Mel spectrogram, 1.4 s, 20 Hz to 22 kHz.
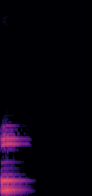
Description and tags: Button lustra ctlux bowl(3layer, filter)2
Sounding commands, select, actions, alarms, confirmations, etc. The initial sound was the sound of a ceiling lamp, extracted with a pencil, with subsequent processing. Perhaps it will be useful for you. Enjoy it. If it does not bother you, share links to your work where this sound was used.
game, beep, screen, effect, computer, command, switch, menu, sfx, GUI, interface, application, option, fx, typing, blip, confirm, click, signal, keystroke, bleep, select, UI, button, gadjet, film, cinematic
